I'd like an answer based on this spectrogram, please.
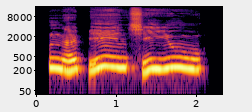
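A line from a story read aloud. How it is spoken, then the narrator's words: Bursting into sobs. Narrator (Russian): Никифоровна прорвала, она разрыдалась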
